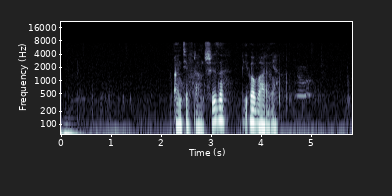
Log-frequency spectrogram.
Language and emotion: Russian, neutral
